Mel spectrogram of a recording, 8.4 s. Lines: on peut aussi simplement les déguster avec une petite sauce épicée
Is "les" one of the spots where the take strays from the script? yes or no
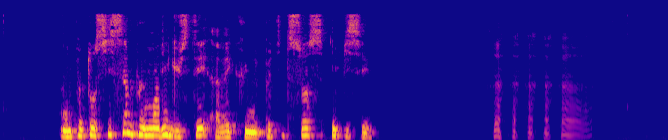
yes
